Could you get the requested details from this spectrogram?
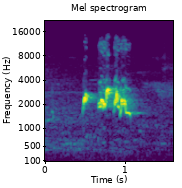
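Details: Red-whiskered bulbul singing its morning competition song: one short, sweet phrase that opens with a sharp upslurred note, followed by a rapid run of warbled whistles.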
